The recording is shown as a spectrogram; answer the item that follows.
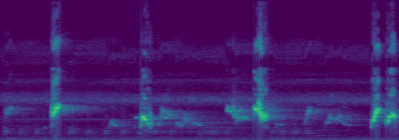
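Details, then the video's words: Red-whiskered bulbul, a kept singing-contest bird, gives bright, bubbly warbled phrases about once a second, rich and mid-to-high pitched with quick rising and falling notes. "Red-whiskered Bulbul"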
